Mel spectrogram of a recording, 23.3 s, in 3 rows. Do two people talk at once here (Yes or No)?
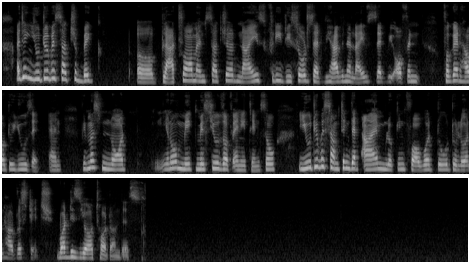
No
